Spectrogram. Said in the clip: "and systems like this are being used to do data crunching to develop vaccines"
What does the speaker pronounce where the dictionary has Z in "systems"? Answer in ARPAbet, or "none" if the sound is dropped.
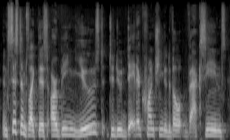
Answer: Z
